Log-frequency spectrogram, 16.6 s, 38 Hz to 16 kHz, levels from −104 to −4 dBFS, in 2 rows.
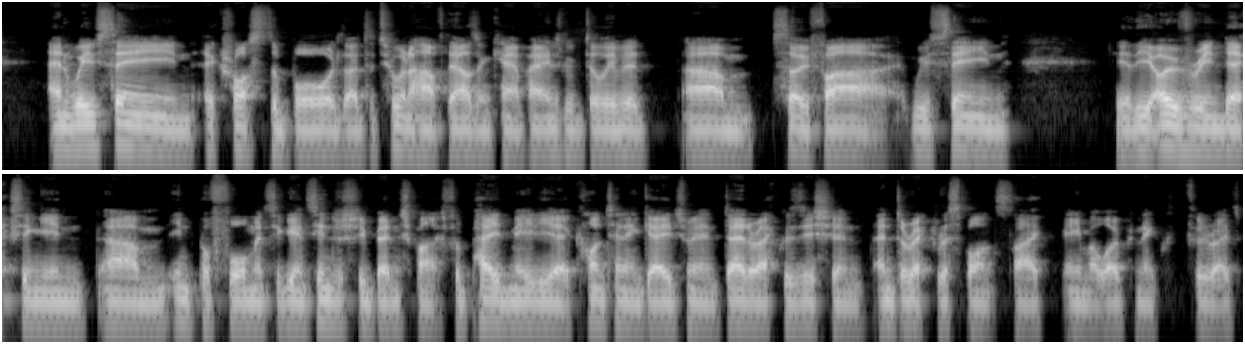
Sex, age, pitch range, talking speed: male, 30-49, 80-90 Hz, 145 wpm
